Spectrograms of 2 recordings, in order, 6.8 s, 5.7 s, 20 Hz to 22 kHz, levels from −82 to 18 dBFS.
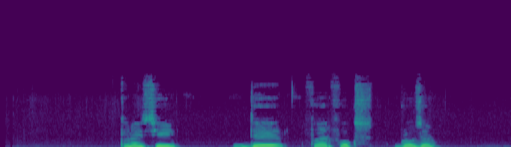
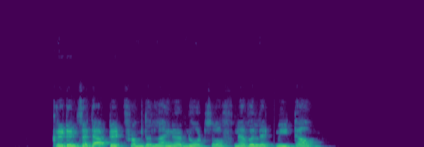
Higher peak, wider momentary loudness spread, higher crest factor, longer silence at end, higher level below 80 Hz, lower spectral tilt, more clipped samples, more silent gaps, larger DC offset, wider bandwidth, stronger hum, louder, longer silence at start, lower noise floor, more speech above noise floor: about the same, -6 dBFS vs -4 dBFS; first, 15 LU vs 7 LU; about the same, 16 dB vs 16 dB; second, 1 s vs 1.4 s; about the same, -70 dBFS vs -66 dBFS; second, -7.5 dB/octave vs -9 dB/octave; neither; neither; neither; first, 10 kHz vs 7.2 kHz; neither; second, -21 LUFS vs -18 LUFS; first, 1.6 s vs 0.7 s; second, -68 dBFS vs under -90 dBFS; second, 49 dB vs over 73 dB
